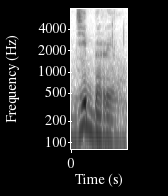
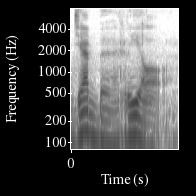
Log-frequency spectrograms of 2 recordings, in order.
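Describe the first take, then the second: First: The first vowel is "i". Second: The first vowel is "a". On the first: "kasril jim war ra'i" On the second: "ia membaca fathah al jima"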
